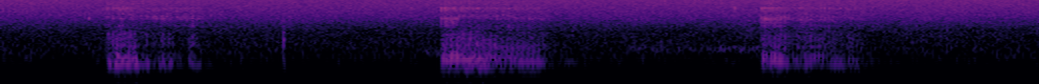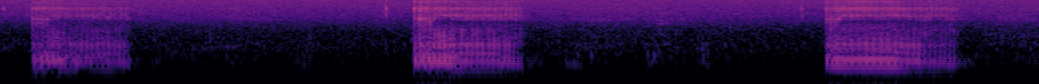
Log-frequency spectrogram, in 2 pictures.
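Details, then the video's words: French Bulldog snoring gently while asleep: six short, low, raspy snorts, each under half a second, repeated roughly every one and a half to two seconds in a quiet room. "French Bulldog's Snoring Gently"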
